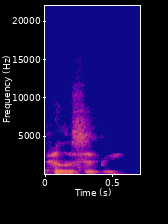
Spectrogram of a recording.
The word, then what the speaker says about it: Pellissippi: take topside every day or did he take pillisipi I always I can't pronounce it pillisipi Uh the family I think the person I've spoke to said Pellissippi that's what he took.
